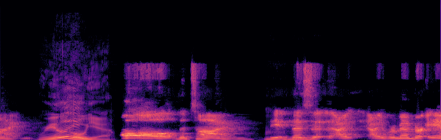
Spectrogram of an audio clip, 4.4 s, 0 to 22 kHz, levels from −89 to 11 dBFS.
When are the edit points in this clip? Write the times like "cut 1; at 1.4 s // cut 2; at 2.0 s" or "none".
none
